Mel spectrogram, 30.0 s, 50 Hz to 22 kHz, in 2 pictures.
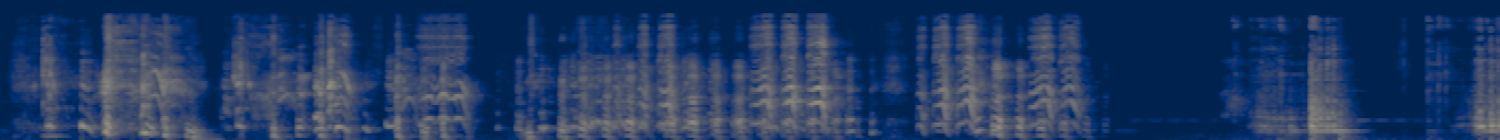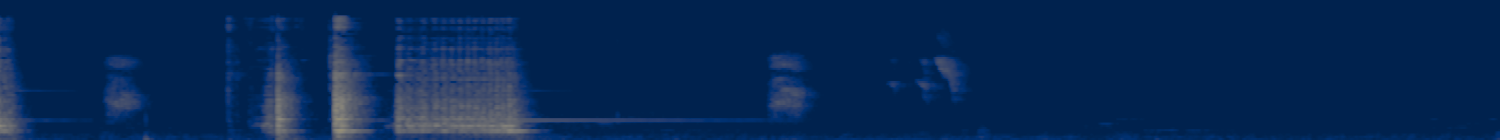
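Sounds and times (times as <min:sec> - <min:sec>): rapid pulsed laughing: 0:00.8 - 0:11.1.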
